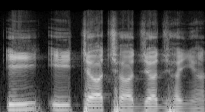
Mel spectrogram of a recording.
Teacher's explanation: इनका उच्चारण स्थान ई च छ ज झ ञ, देखिएगा तालव्य से होता है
